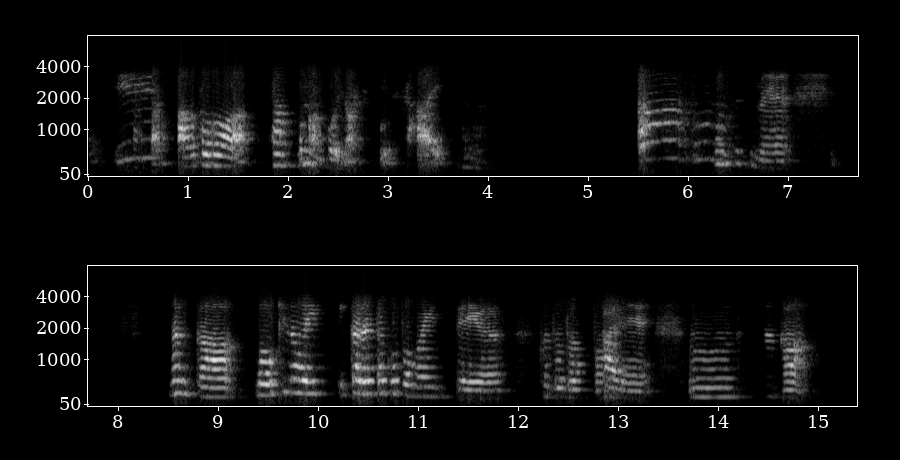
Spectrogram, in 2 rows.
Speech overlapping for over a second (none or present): none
